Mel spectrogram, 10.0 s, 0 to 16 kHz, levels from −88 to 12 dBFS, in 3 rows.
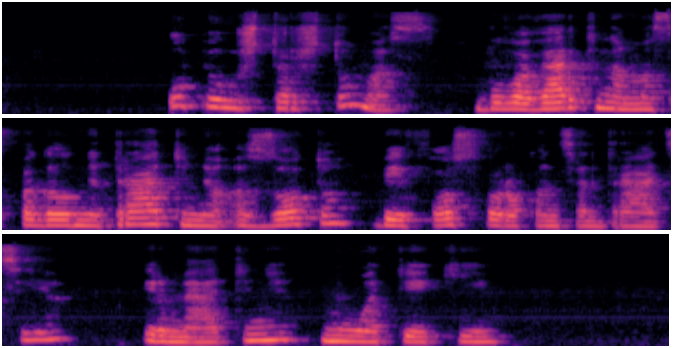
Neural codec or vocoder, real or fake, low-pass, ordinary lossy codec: none; real; 10.8 kHz; Opus, 32 kbps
